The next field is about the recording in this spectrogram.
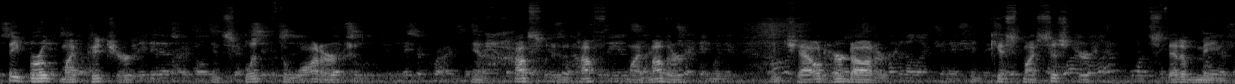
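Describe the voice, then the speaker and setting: A man reading nursery rhymes aloud to his child in a sing-song, unhurried way, pausing and repeating lines. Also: lowish voice, roomy sound, over a noisy crowd.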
